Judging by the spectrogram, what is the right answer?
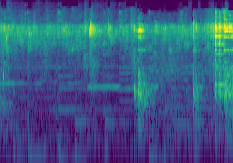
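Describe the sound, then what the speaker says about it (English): Chopped carrots and celery stirred into a lamb stew in a pot, with a utensil scraping and clinking against the pan over a soft bubbling sizzle, close and fairly loud, with clustered stirring strokes toward the end. "just going to mix them around with the stew, give it a nice bath"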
